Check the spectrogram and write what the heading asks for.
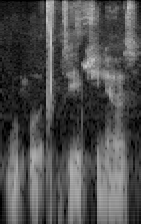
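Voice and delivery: normal talking voice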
